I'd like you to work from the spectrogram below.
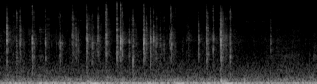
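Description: Rapid typing on a computer keyboard, close and fairly loud, with a quick irregular run of key clicks lasting a few seconds and no talking.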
